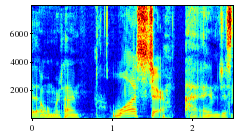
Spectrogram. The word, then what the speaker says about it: Worcester: a pretty juicy one this week from uh worcester massachusetts from where worcester i'm sorry could you say that one more time worcester i am just not hearing it right i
